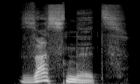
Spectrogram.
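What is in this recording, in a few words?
"Sassnitz", German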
